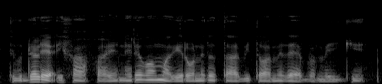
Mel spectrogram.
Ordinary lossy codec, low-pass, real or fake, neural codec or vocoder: none; none; real; none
